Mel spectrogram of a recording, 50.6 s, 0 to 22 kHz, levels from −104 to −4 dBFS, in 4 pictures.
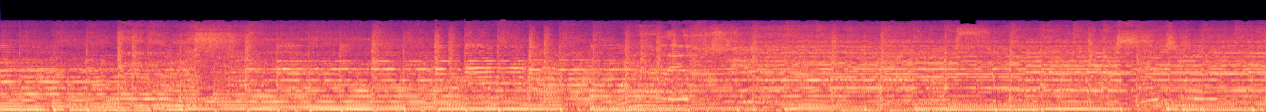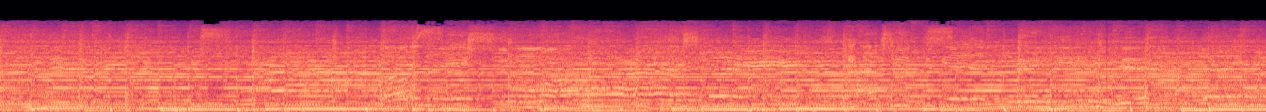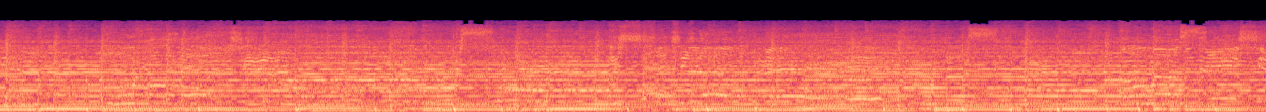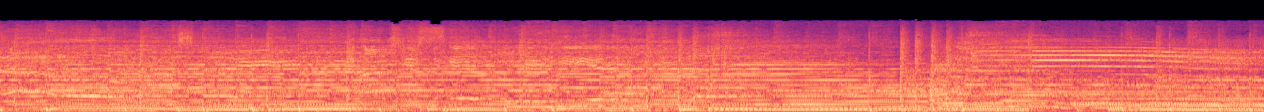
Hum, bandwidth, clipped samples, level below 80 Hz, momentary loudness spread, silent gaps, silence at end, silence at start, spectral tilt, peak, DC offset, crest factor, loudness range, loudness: none; 10.5 kHz; under 0.1%; -32 dBFS; 2 LU; none; 0 s; 0 s; -4.5 dB/octave; 0 dBFS; 1%; 14 dB; 1 LU; -14 LUFS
